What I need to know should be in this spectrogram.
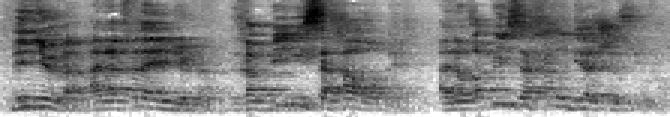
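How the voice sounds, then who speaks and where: A man's voice: sits high, expressive, quick pace, background noise. A man, a rabbi, teaching a Torah class, asking his students questions and answering them himself. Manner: explains texts with repeated phrases and restarts. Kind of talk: Torah study lesson. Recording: echoey room, mic far off.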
